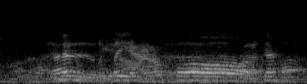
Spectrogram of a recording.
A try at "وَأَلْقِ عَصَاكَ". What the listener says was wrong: جی عصا بہت زیادہ موٹا نہیں کرنا ہے، وَأَلْقِ عَصَاكَ، صاد میں سیٹی نکالنی ہے،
